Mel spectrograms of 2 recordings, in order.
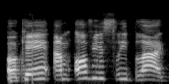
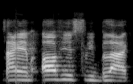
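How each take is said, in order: First: Higher-pitched, exaggerated sarcasm; sarcastic. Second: Level, matter-of-fact statement; serious. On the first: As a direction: play up the obviousness sarcastically. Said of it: "reacted to it with sarcasm". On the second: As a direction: state it firmly without the sarcasm. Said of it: "which is serious". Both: Real, not acted.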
